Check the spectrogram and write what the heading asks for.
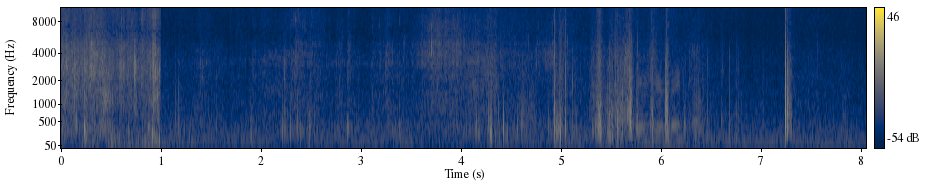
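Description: Footsteps on dry leaves, pine needles and twigs: a scatter of soft crackles and snaps, with one sharp snap about seven seconds in. A louder noisy rush fills the first second.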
